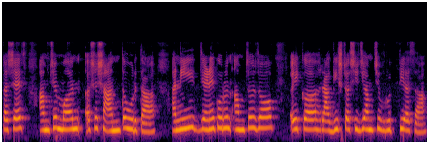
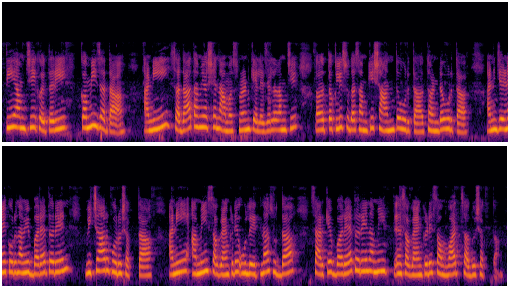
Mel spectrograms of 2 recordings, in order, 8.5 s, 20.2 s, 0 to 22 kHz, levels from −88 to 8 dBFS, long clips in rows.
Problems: background sounds at intervals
